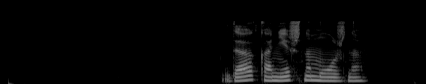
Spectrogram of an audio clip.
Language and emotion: Russian, neutral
